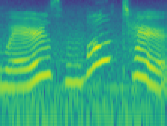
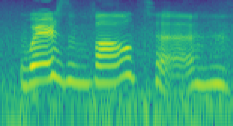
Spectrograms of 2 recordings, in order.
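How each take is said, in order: First: Walter is said with an American English accent. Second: Walter is said with a German accent. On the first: The speaker calls it wrong. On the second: The speaker calls it right.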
